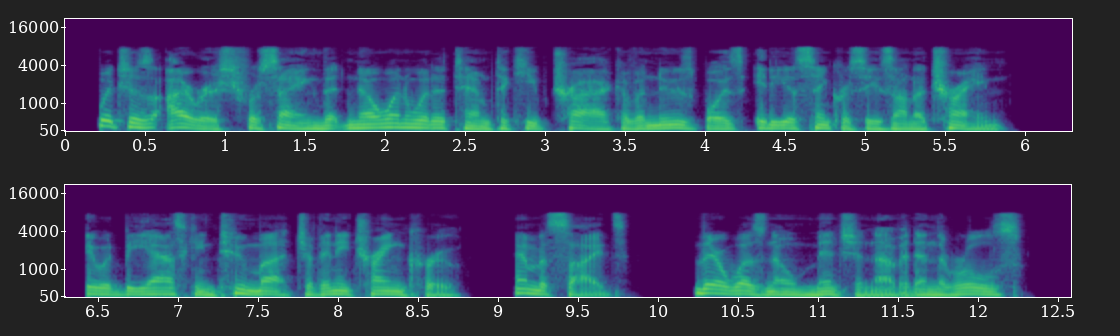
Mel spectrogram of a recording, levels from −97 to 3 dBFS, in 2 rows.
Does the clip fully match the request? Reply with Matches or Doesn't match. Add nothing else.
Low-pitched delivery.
Matches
